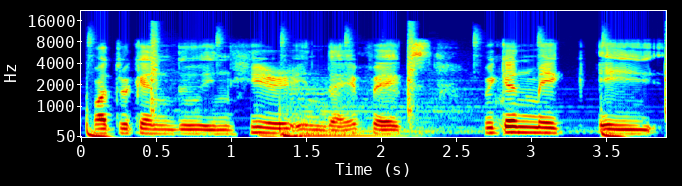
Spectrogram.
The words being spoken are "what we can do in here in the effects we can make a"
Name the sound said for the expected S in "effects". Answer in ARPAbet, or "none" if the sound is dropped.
S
